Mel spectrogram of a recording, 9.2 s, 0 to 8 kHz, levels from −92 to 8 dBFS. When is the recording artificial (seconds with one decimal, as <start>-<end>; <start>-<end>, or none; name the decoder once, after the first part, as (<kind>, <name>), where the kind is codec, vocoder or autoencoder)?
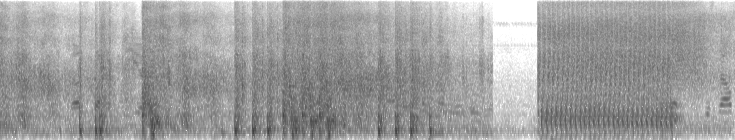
1.9-4.2 (vocoder, BigVGAN v2); 8.5-9.2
